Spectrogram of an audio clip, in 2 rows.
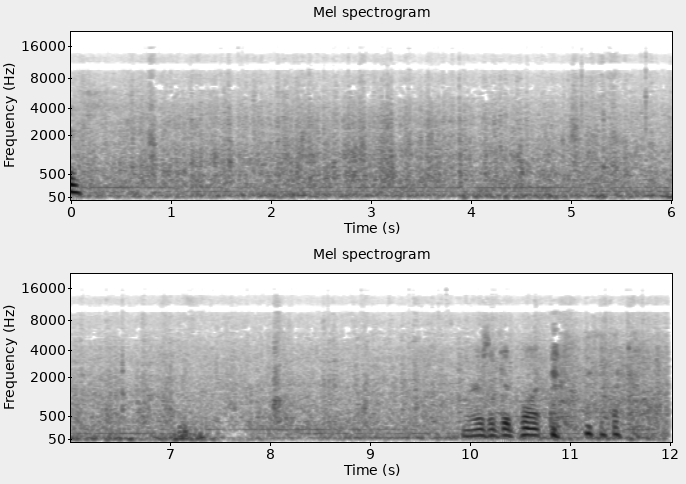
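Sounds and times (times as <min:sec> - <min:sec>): rain falling: 0:00.0 - 0:12.0.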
